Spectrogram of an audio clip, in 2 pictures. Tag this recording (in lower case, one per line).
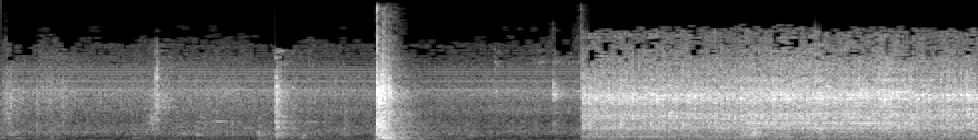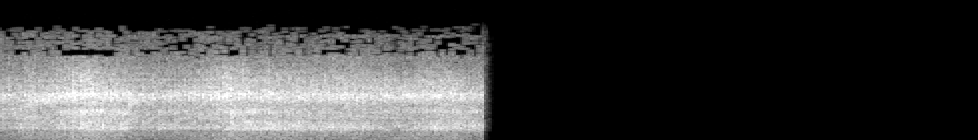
car
silence
vehicle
